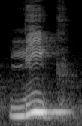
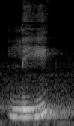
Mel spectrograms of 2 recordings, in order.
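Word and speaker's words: league: और GUE अगर ये वर्ड्स हैं, किसी भी वर्ड लेटर्स हैं और ये किसी भी वर्ड के आखिरी में आते हैं तो these will be pronounced as ग, लीक, डायलॉग, लीक, डायलॉग।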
